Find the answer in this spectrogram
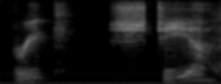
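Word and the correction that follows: Brek Shea: No, Breck Shea.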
